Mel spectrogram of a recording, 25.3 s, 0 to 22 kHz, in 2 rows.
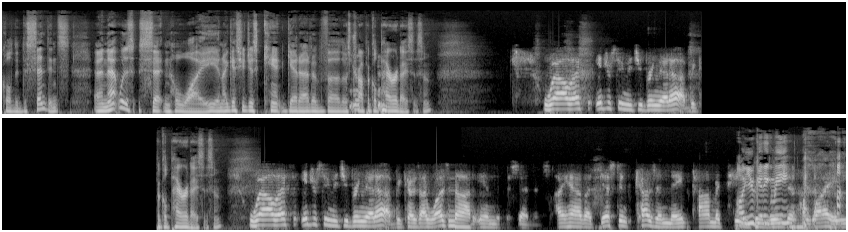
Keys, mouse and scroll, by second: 0.6 click, 1.5 click, 2.4 click, 3.9 click, 4.6 click, 6.0-8.8 drag, 9.5 click, 10.4 space, 10.8 click, 11.8 Delete, 12.1 click, 13.1-14.3 drag, 14.8 click, 14.9 space, 17.0 click, 17.5 click, 18.1 click, 18.7-19.8 drag, 20.1 click, 22.2 click, 24.0 click.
